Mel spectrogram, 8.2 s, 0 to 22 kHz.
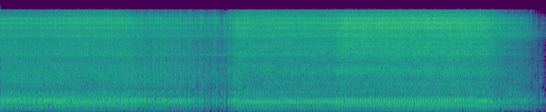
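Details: Stuart Models Double 10V model steam engine, freshly oiled, sped up under heavy load (Scotch-Brite on flywheel): quick, even chuffing, no knocking; running well, though timing needs slight adjustment and an eccentric sheave grub screw is broken.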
